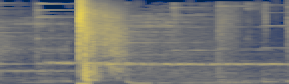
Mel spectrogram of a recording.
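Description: A single sharp, loud hit about half a second in, fading quickly, with a steady tone held underneath: a dramatic impact stinger marking a title card.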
